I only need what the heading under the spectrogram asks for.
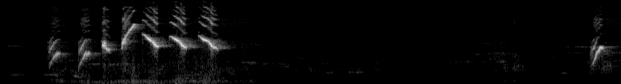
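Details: Greater green leafbird song used to excite rival leafbirds: a quick burst of seven or eight bright upslurred and downslurred whistles, then a long silence and one lone rising whistle.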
